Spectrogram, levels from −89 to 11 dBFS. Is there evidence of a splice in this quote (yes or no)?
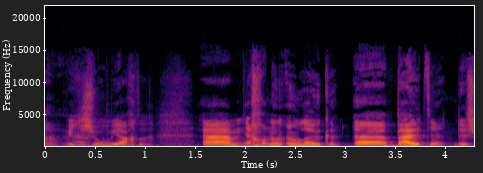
no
